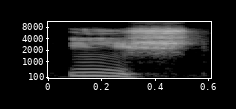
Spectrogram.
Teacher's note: Esse Shivá aqui não é vocálico, por quê? Primeiro que ele não inicia a palavra, e segundo, ele é precedido por uma vogal breve.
